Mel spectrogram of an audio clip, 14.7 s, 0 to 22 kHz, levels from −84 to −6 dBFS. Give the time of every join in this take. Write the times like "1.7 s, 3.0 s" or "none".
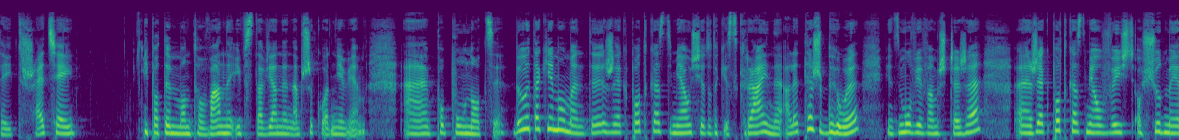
6.4 s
